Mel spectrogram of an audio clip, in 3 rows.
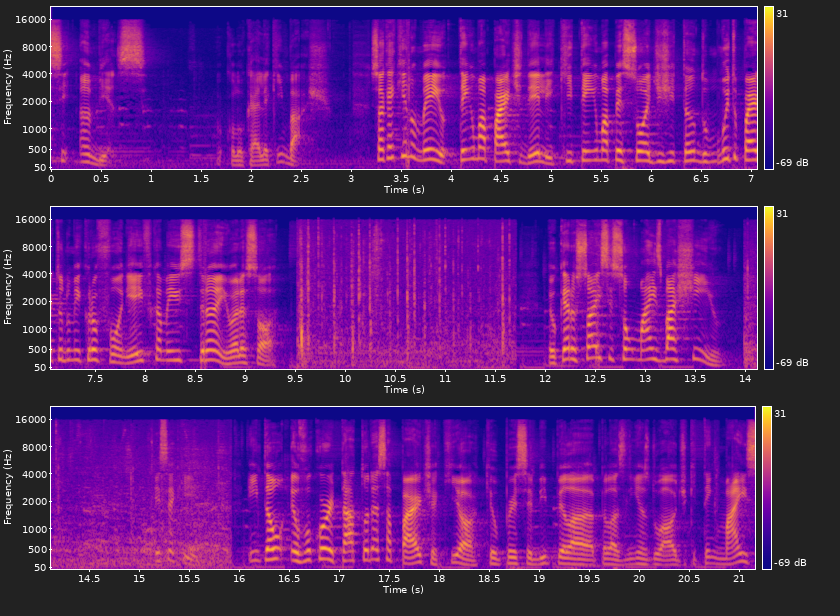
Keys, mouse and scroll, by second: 9.3 space, 13.7 space, 16.8 c.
